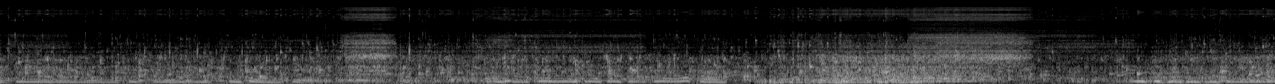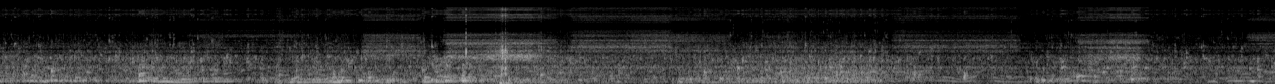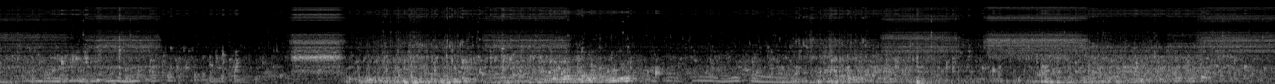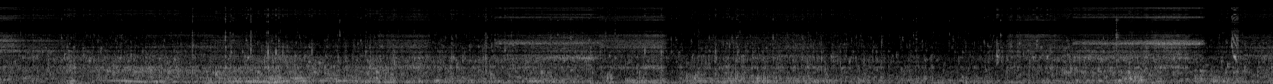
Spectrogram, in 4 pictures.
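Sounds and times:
bubbles gurgling: 0:00.0 - 0:28.4, 0:29.0 - 0:38.0, 0:38.9 - 0:43.6
diver breathing through regulator: 0:03.4 - 0:04.1, 0:08.9 - 0:11.2, 0:15.0 - 0:20.2, 0:21.5 - 0:24.4, 0:25.1 - 0:27.2, 0:28.4 - 0:29.1, 0:30.2 - 0:31.5, 0:33.5 - 0:36.6, 0:37.3 - 0:39.1, 0:41.9 - 0:45.1, 0:48.3 - 0:50.9.

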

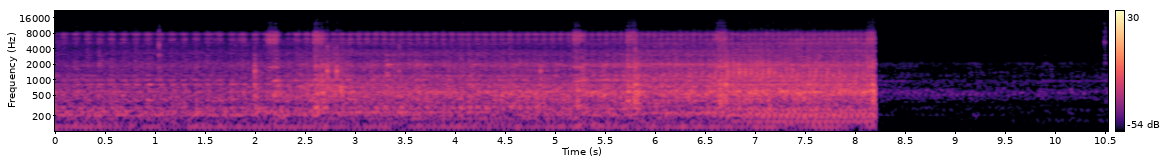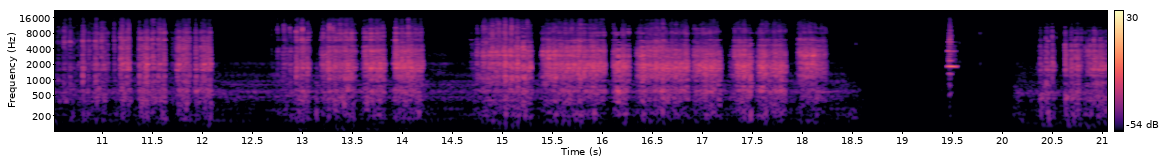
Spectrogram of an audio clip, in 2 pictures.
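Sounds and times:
lathe tool scraping wood: 0:00.0 - 0:08.2, 0:14.8 - 0:18.4.

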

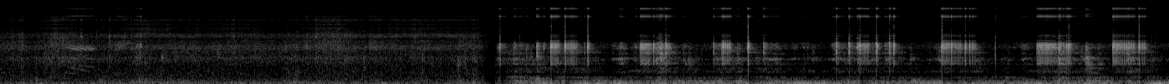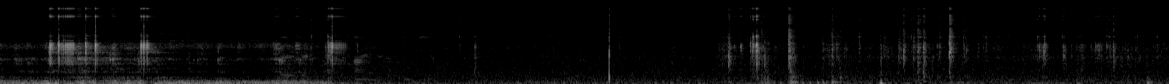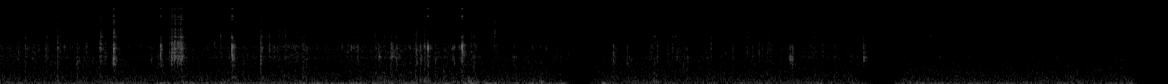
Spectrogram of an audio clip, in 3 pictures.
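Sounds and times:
faint water noise: 0:00.0 - 0:17.5, 0:19.8 - 0:34.8
light clicks and rattles: 0:05.0 - 0:15.3.

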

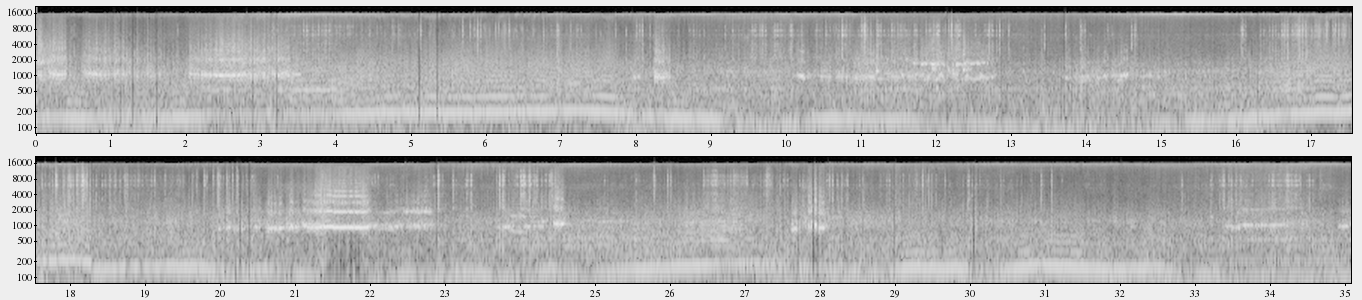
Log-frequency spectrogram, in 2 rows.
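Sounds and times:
car engine revving: 0:00.0 - 0:35.0
tyre squeal: 0:10.0 - 0:12.8, 0:19.9 - 0:23.0, 0:23.6 - 0:24.7, 0:33.2 - 0:35.0.

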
